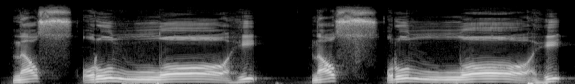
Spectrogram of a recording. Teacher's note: لفظ اللہ کا لام اور اس سے پہلے حرف پر کیا ہے، اس سے پہلے کیا ہے، پیش ہے، تو اس کو ہم موٹا پڑھیں گے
